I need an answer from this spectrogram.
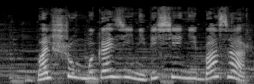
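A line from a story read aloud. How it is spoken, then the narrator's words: Desperate loud shout. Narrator (Russian): Она ужасно громко кричала, и глаза у нее были круглые, как кнопки, и отчаянные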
